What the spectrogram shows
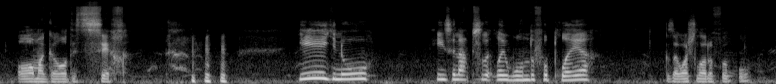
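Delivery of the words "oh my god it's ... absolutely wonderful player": put-on Scouse Liverpool accent, pitched up. Explaining how people from liverpool say a word, in a liverpool accent. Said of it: "like how people from Liverpool don't say sick".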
